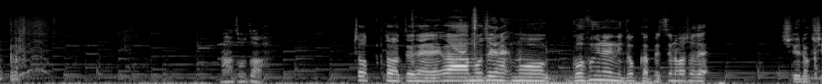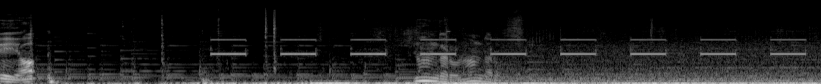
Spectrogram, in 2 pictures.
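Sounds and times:
car engine starting: 0.0s - 2.0s, 3.8s - 7.4s, 9.4s - 16.4s
speech: 2.2s - 2.8s, 3.6s - 7.2s, 7.8s - 8.8s, 12.4s - 13.6s
reversing beeps: 10.3s - 16.3s.

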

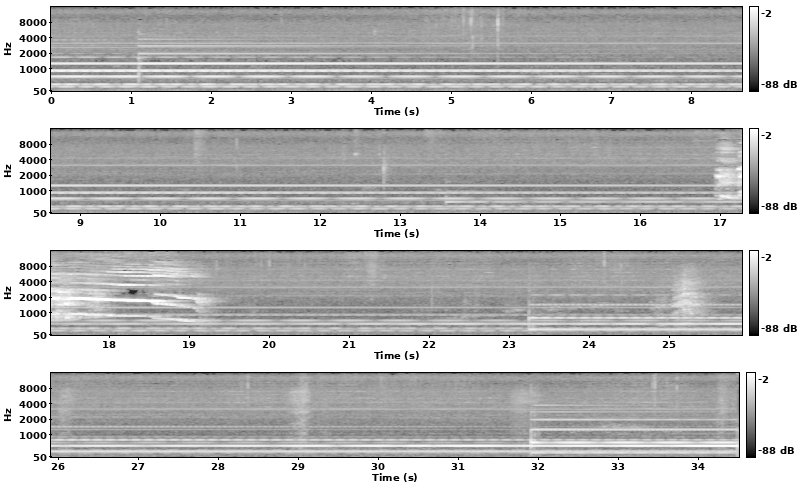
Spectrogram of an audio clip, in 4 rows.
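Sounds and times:
singing bowls humming: 0.0s - 34.5s
rooster crowing: 17.0s - 19.4s, 24.9s - 25.6s.

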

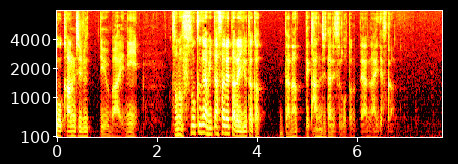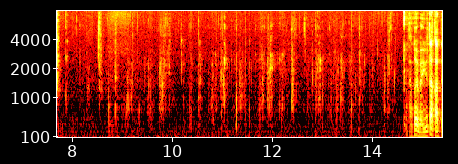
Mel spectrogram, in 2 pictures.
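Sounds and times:
speech: 0.0s - 1.7s, 2.3s - 6.9s, 14.8s - 15.3s
chewing food while eating lunch: 5.6s - 15.3s.

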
